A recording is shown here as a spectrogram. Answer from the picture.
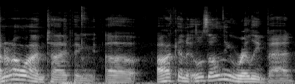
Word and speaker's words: Ahken: Twitch, Ahken, and it's pronounced Ahken, not Ahken or Ahken.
